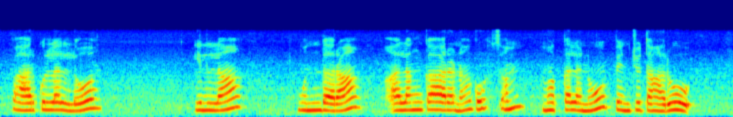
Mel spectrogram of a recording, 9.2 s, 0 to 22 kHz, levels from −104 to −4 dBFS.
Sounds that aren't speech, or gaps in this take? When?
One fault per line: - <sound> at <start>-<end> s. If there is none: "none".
none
